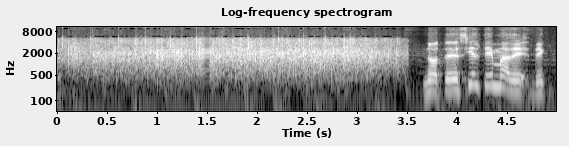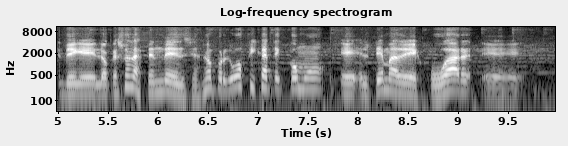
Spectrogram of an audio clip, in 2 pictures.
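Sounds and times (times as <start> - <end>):
applause: 0.0 - 3.6
speech: 3.7 - 9.8.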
